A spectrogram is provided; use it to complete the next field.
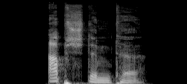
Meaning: inflection of abstimmen: 1. first/third-person singular dependent preterite 2. first/third-person singular dependent subjunctive II
- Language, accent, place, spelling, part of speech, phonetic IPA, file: German, Germany, Berlin, abstimmte, verb, [ˈapˌʃtɪmtə], De-abstimmte.ogg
